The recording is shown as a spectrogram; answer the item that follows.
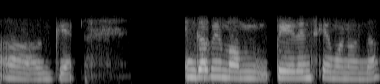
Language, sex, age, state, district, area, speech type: Telugu, female, 18-30, Telangana, Sangareddy, urban, conversation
